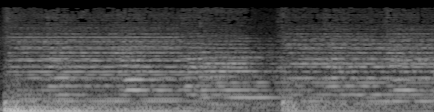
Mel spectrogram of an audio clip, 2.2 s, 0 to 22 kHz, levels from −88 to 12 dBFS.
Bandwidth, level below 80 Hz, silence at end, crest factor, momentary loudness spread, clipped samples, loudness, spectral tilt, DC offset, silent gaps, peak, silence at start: 16.5 kHz; -28 dBFS; 0 s; 16 dB; 4 LU; under 0.1%; -25 LUFS; -4.5 dB/octave; under 0.1%; none; -8 dBFS; 0 s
